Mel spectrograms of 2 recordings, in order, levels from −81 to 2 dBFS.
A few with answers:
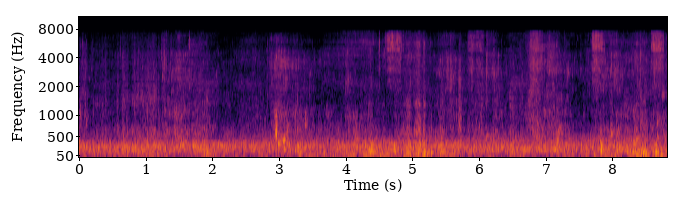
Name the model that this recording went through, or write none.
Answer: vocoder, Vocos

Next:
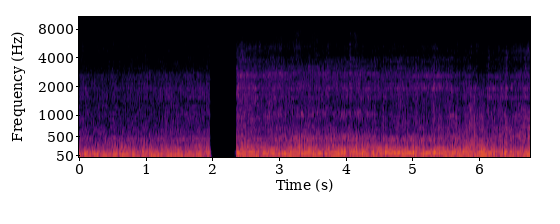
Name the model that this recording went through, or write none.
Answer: vocoder, Vocos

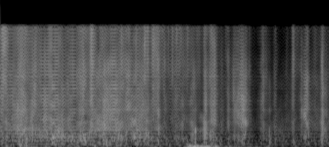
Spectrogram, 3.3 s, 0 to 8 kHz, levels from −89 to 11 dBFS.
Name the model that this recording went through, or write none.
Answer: vocoder, Vocos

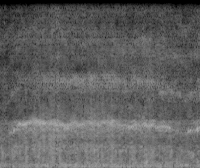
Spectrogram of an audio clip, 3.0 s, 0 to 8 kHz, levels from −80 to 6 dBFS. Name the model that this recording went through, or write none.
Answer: vocoder, Vocos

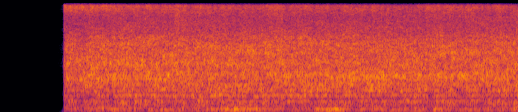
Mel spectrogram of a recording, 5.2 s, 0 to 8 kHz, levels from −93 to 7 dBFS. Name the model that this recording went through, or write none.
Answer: vocoder, Vocos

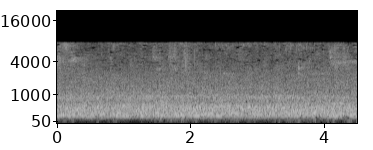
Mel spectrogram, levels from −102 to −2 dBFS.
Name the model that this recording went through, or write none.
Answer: vocoder, Vocos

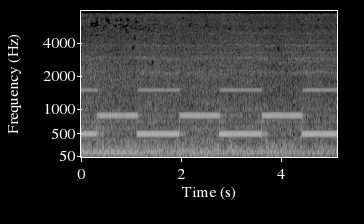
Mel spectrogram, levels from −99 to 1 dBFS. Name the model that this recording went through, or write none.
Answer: none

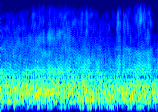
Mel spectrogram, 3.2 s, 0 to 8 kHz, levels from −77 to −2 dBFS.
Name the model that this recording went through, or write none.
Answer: vocoder, Vocos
